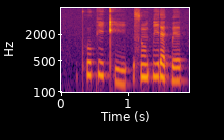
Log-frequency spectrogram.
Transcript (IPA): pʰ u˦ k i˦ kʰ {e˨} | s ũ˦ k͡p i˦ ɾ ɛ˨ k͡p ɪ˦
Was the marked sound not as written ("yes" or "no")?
yes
